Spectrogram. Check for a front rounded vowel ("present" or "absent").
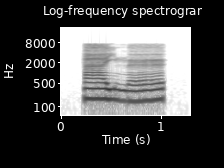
present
